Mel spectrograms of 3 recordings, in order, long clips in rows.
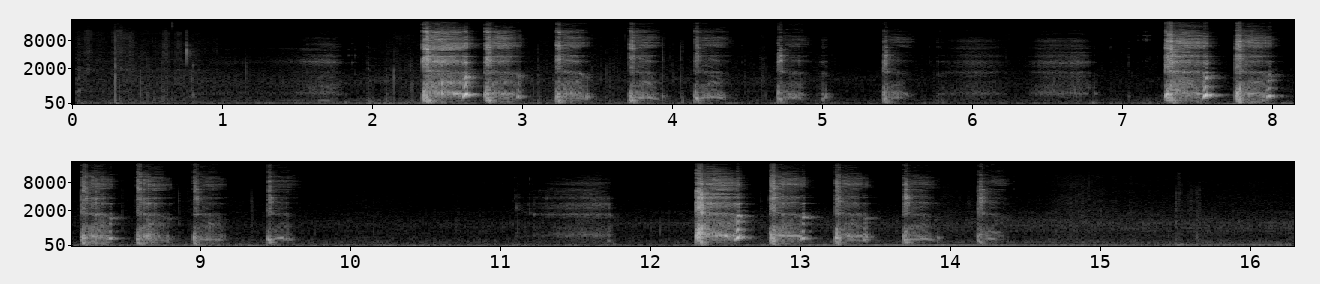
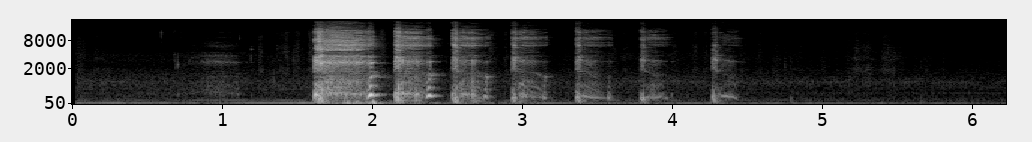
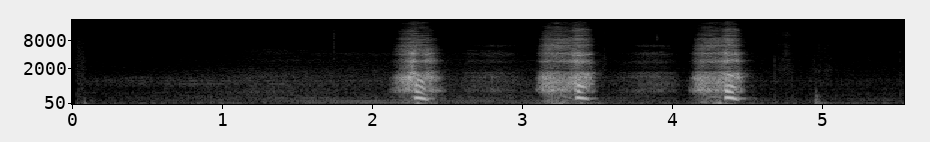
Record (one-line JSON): {"three_cough_length": "16.3 s", "three_cough_amplitude": 4370, "three_cough_signal_mean_std_ratio": 0.32, "cough_length": "6.2 s", "cough_amplitude": 6668, "cough_signal_mean_std_ratio": 0.31, "exhalation_length": "5.5 s", "exhalation_amplitude": 3791, "exhalation_signal_mean_std_ratio": 0.3, "survey_phase": "beta (2021-08-13 to 2022-03-07)", "age": "18-44", "gender": "Female", "wearing_mask": "No", "symptom_cough_any": true, "symptom_new_continuous_cough": true, "symptom_runny_or_blocked_nose": true, "symptom_fatigue": true, "symptom_fever_high_temperature": true, "symptom_headache": true, "symptom_other": true, "symptom_onset": "4 days", "smoker_status": "Never smoked", "respiratory_condition_asthma": false, "respiratory_condition_other": false, "recruitment_source": "Test and Trace", "submission_delay": "1 day", "covid_test_result": "Positive", "covid_test_method": "RT-qPCR"}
